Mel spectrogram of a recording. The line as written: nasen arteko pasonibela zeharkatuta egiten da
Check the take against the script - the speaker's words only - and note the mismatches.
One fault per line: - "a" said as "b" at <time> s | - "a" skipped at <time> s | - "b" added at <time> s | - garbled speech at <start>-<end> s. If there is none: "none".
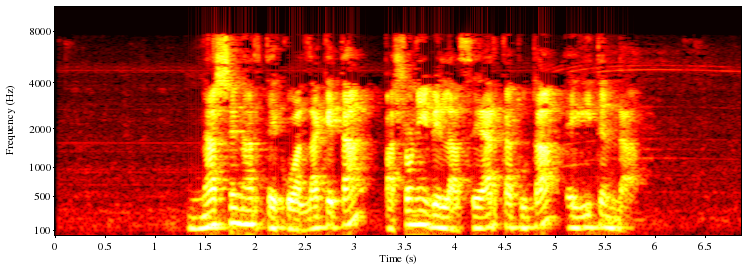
- "aldaketa" added at 2.4 s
